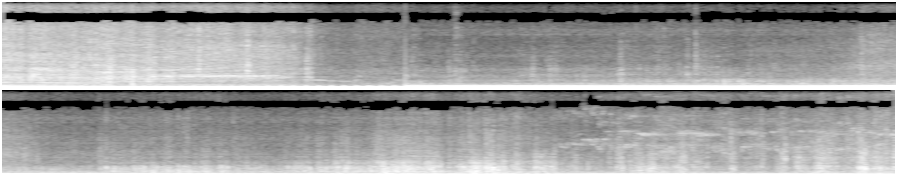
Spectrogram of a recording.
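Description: Small front-wheel-drive cars climbing a steep loose-gravel slope: first a Toyota Calya driving past close by, then, after a sudden change about three seconds in, a Honda BR-V pulling uphill under load, its tyres crunching and slipping on the gravel, over a steady low engine drone.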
